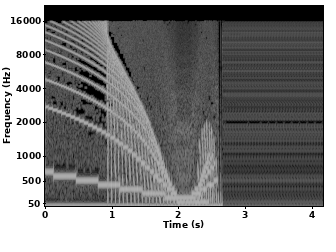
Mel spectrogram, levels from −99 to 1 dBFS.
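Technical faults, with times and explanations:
Throughout, low bit depth without dither: the audio was likely cut to about 6 bits by plain truncation with no dither, so the rounding error tracks the sound itself, leaving a grainy, signal-following distortion roughly 20 dB below the level, harshest on quiet passages.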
